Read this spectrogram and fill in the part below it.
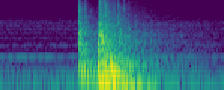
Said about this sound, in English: She flinched and stepped back into her apartment, swinging the door shut.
